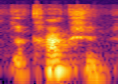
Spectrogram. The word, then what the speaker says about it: decoction: Decoction, decoction, decoction, decoction, just to get my brain to connect the word, the way it looked, with the way it was pronounced.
